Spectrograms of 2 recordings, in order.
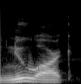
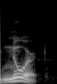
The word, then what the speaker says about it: Newark: Because I've been to Delaware and they say Newark, Delaware. They say Newark, Delaware. That's but different. When you're in Jersey, they say Newark, Newark, New Jersey. And it's spelled exactly the same.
